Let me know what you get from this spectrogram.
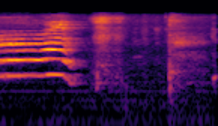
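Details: Samoyed pup indoors holding a steady, harmonic-rich howl that slides downward and ends after about one second, followed by quiet rustling and faint room noise.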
